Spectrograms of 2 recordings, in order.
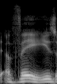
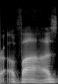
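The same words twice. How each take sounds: First: "vase" with a long AY, like "vayz"; "vase" pronounced VAYZ, long A; alternate pronunciation. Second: "vase" with an open AH, like "vahz"; "vase" pronounced VAHZ, broad A; alternate pronunciation. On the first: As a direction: say "vase" to rhyme with "days". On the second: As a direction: say "vase" with the vowel of "spa". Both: Shown as a demonstration. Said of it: "depending on how you pronounce it".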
